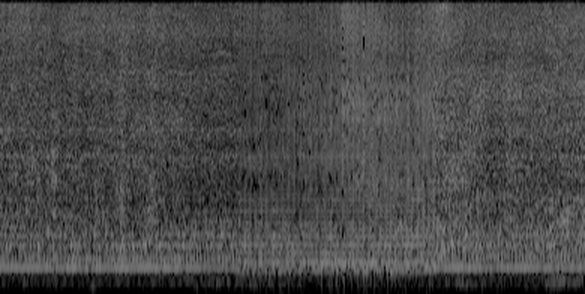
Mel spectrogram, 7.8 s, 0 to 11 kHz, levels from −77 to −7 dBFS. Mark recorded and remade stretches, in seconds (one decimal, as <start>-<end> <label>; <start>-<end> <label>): 0.0-3.2 recorded; 3.2-5.8 remade; 5.8-7.8 recorded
